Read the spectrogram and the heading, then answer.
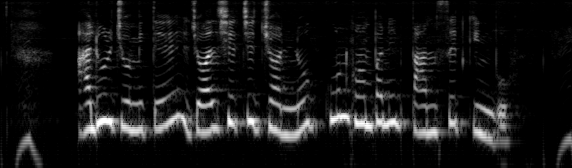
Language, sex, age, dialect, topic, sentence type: Bengali, female, 18-24, Rajbangshi, agriculture, question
